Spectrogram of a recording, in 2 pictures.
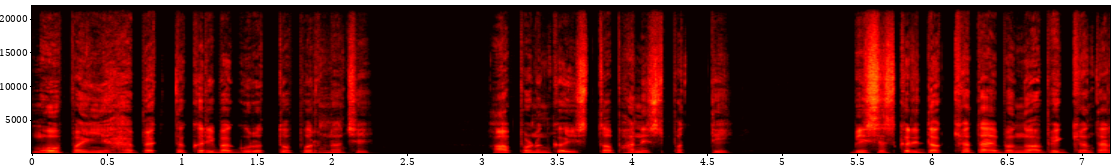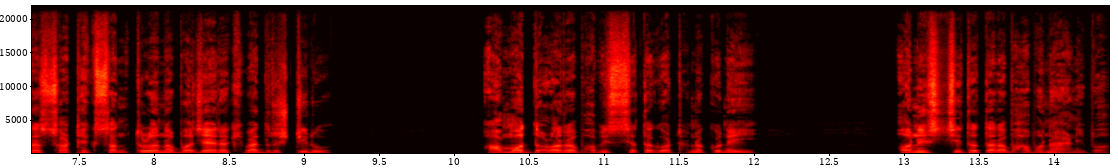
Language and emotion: Odia, fearful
